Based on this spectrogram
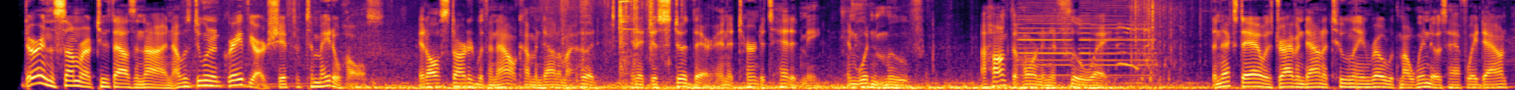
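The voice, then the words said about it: Put-on Southern drawl. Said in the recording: “should I do it like a Southern accent? ... Give it a little Southern draw.”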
